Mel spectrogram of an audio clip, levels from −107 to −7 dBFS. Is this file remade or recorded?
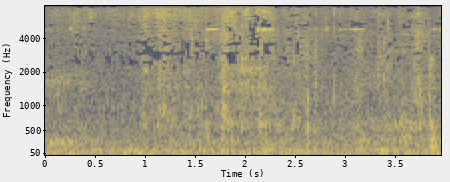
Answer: recorded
